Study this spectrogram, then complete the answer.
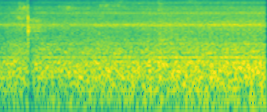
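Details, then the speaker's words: Gas strut recharged through a homemade Schrader valve mod, with little gas pressure so it must be held; a steady wet hiss and rasp of oil swishing past the seals as the strut is worked. "There wasn't much pressure in there at all. You kind of got to hold it. Hear the oil working in there."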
